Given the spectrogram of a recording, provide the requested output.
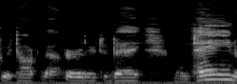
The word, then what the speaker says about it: Montaigne: talked about earlier today montaigne or montana if you want to pronounce it that way here uh case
